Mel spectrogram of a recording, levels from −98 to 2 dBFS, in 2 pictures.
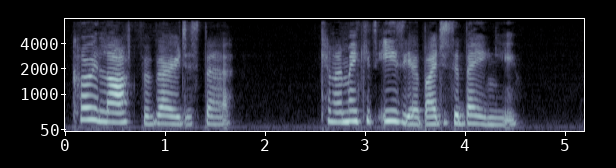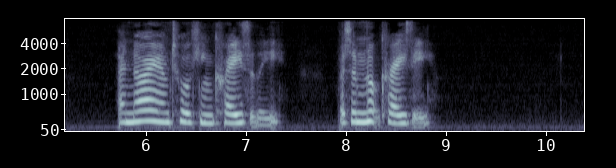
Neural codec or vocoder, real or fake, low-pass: vocoder, 44.1 kHz, 128 mel bands, Pupu-Vocoder; fake; 7.2 kHz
